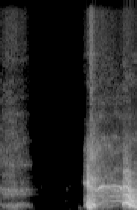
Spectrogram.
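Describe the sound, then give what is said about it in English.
Harsh, strained coughing after a short silence, two loud raspy bursts with a hoarse, voiced edge, as someone chokes a little on a hot dog that went down wrong. “Crap, I swallowed my hot dog wrong.”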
